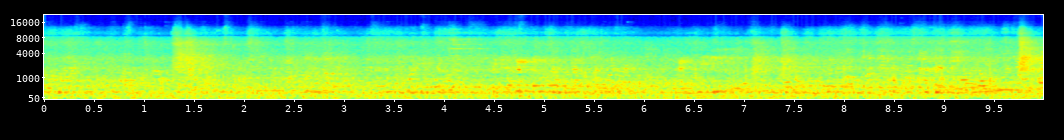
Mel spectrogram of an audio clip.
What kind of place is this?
crowded indoor space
